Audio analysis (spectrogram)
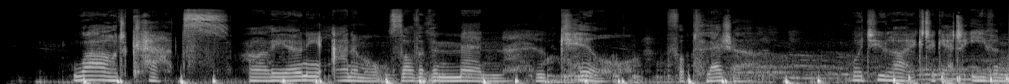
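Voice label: Dutch English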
